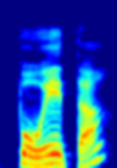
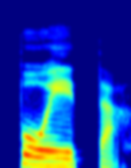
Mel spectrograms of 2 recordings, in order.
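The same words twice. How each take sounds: First: "poeta" squeezed into two syllables, "poe-ta", with a rising tune; "poeta" with the vowels fused, ending up. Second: "poeta" spoken in three clear syllables, "po-e-ta", with a falling tune; "poeta" in three full syllables, ending down. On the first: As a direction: run the first two vowels of "poeta" together. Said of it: "como si fueran dos sílabas". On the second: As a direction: keep each vowel of "poeta" separate. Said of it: "en lugar de tres". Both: Shown as a demonstration.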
